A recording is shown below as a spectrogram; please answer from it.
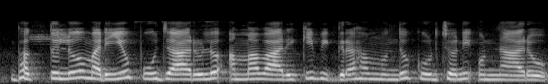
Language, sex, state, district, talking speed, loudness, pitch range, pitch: Telugu, female, Telangana, Hyderabad, 85 wpm, -15 LUFS, 230-265 Hz, 245 Hz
